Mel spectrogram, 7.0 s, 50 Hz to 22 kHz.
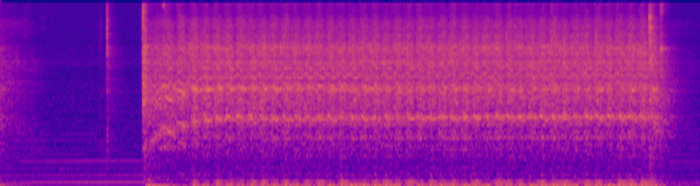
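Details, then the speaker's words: RX-7 swapped to a carbureted small-block Chevy V8 (375 hp), cranking on a borrowed battery plus booster pack with no throttle: steady starter churning with weak burbles that never catch; spark likely present but plugs badly fouled, possibly from an oversized carb and no tune. "I mean, it's burbling. I would assume it has spark. These plugs are annihilated. Fouled."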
